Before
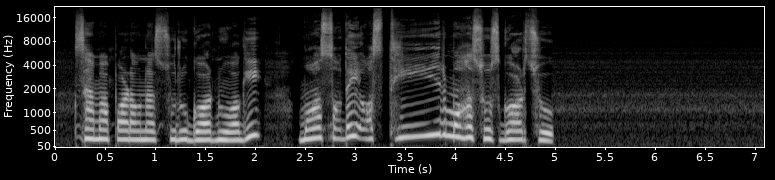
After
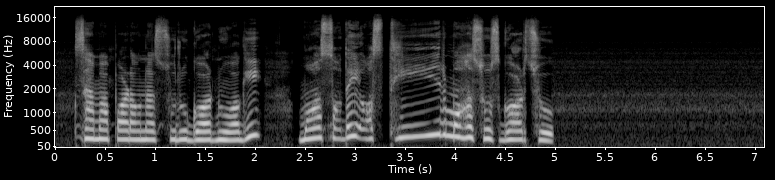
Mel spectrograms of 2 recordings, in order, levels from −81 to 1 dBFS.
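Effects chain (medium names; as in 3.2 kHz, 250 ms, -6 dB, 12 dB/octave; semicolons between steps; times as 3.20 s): resampled via 32 kHz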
